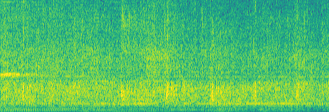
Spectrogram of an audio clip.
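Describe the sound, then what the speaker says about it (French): A church congregation bursts into sustained, loud applause, with a dense wash of clapping from many hands throughout and no speech over it. "je demande à toute l'assemblée d'acclamer très fort"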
